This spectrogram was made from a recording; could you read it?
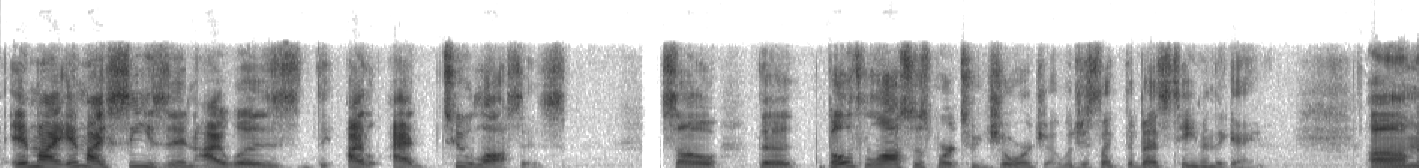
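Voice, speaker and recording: A medium-pitched American man in his thirties co-hosts a podcast, trading casual talk about games. Recorded in a small, foam-treated home room, the audio is dry, band-limited, and a little dull.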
